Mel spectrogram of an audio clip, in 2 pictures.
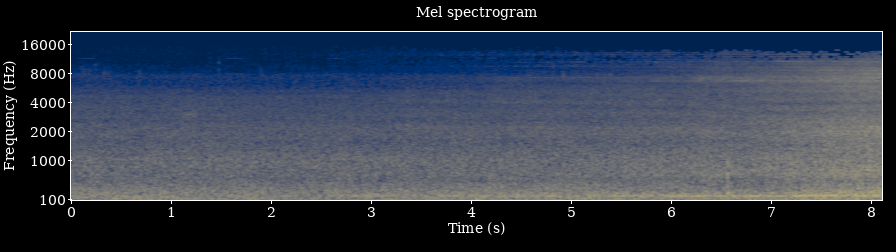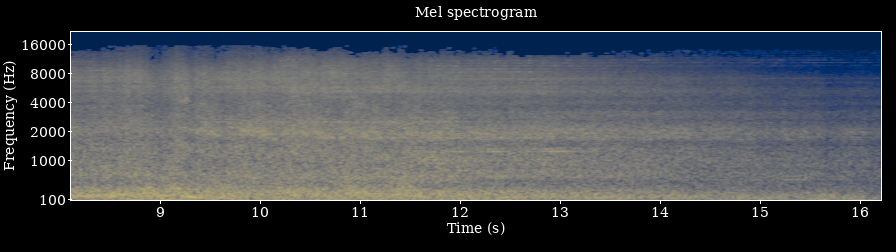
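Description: GWR Hitachi Intercity Express Train running past along the platform. Its sound builds over several seconds, is loudest about nine seconds in as it passes with a wide rushing noise, then fades away.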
